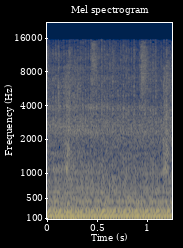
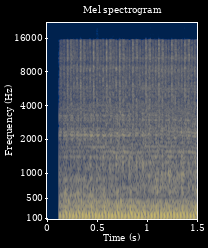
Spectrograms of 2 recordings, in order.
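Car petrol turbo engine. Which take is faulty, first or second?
second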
